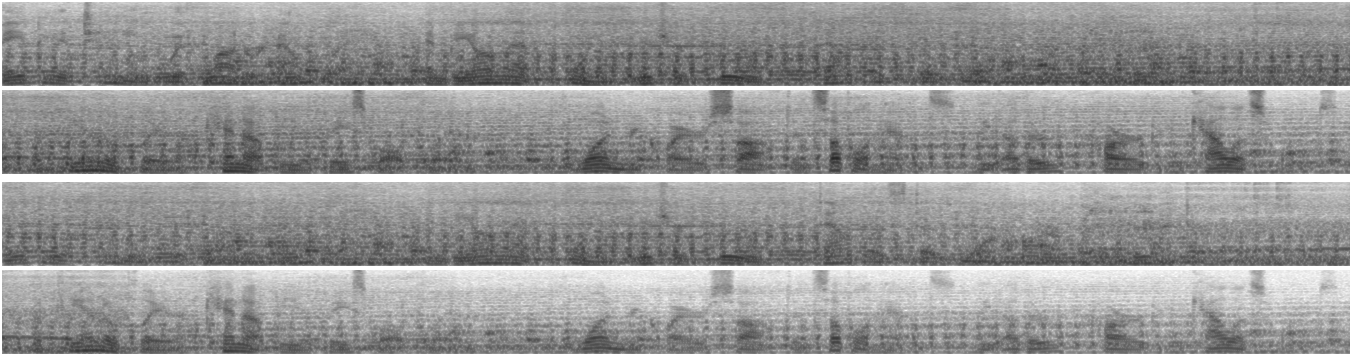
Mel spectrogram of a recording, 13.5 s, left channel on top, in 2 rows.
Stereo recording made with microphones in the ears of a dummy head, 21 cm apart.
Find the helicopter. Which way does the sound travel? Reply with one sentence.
You can hear the helicopter go from the right side to the left.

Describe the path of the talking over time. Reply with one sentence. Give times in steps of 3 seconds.
You can hear the talking on the left from 0 s, on the right from 3 s, in the centre from 6 s and on the left from 9 s.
